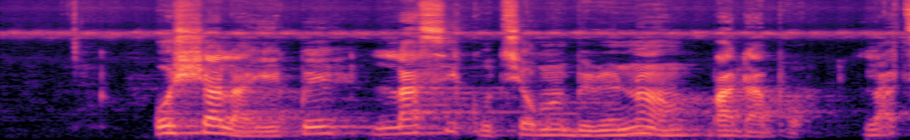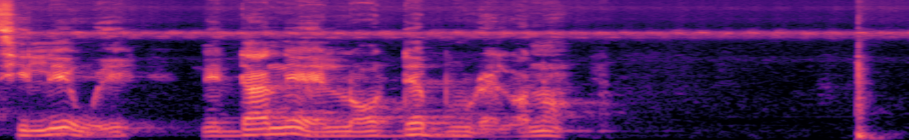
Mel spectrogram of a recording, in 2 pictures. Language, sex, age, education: Yoruba, male, 46-60, tertiary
